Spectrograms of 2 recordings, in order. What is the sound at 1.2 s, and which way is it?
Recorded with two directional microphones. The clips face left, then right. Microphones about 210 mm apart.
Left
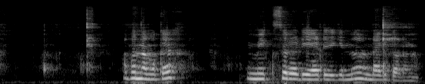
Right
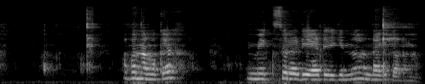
A woman's voice, 40° left (ahead or behind).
